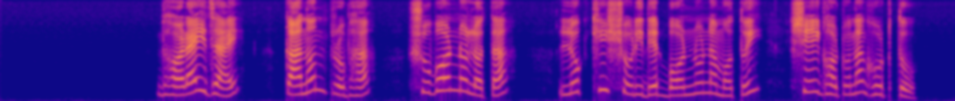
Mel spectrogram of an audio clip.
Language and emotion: Bengali, neutral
